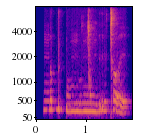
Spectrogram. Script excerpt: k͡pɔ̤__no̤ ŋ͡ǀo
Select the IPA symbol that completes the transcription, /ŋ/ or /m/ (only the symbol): m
